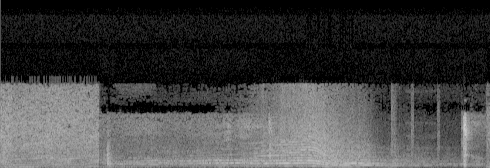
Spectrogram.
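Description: A race car engine from a racing video game screams through a lap on the Hungary circuit, its pitch climbing steadily then dropping as it brakes for a corner, with brief clicks and no talk.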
